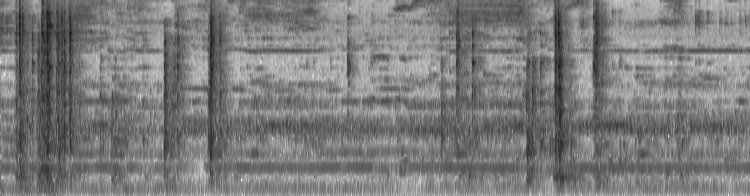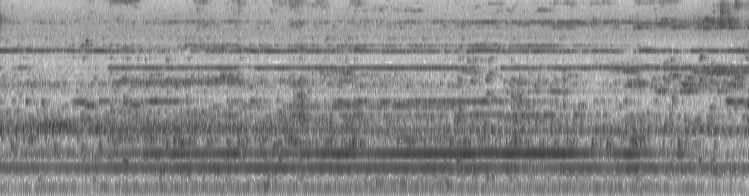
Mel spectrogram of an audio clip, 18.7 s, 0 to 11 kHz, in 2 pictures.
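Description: JCB 3DX backhoe loader's four-cylinder 4.4-litre diesel engine running under digging load with a steady hydraulic whine, and a few sharp clanks from the backhoe bucket and arm in the first seven seconds.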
